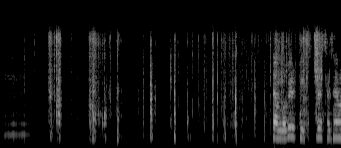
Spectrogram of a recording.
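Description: Cardboard box flaps scrape and thump as a box is opened.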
